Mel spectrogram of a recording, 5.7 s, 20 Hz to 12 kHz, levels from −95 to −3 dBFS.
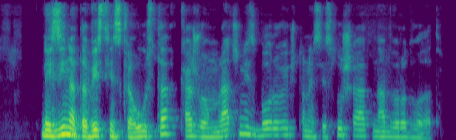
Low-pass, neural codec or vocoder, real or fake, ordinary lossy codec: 10.8 kHz; none; real; Opus, 24 kbps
